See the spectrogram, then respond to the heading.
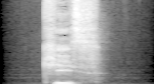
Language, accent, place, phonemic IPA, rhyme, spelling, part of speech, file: German, Germany, Berlin, /kiːs/, -iːs, Kies, noun, De-Kies.ogg
- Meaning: 1. gravel, shingle (small pebbles collectively) 2. ore containing sulphur or arsenic, being hard, antifragile, bright in color, and having a strong metallic brilliance 3. dosh, dough (money)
